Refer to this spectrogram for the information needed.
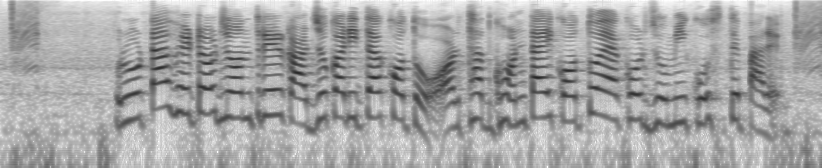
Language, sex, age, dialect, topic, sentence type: Bengali, female, 18-24, Jharkhandi, agriculture, question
